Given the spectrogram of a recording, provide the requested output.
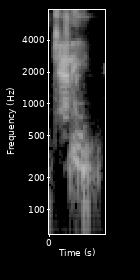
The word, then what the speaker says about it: Ginny: So we see it with Dobby, but then just at the end of chapter 3, we see it with Ginny or Ginny. How do you say that? – Yes, Ginny from Ginevra.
